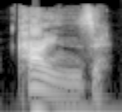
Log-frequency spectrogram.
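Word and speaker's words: kinds: 어 뒤에가 짧은 언어요 그래서 영어를 읽을 때 카인 하면서 뒤에가 짧아진다 말이에요 그래서 우리나라 사람들은 단어 뒤에 오는 S 발음이나 발음을 잘 하지 못해요 왜 그러냐면 그까지 리듬이 가지를 못하기 때문에 그래요 그래서 이거를 카인즈 카즈 이런 식으로 그래서 카인즈 카즈 이렇게 해주셔야 돼요 그다음에 나 단어는 FR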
